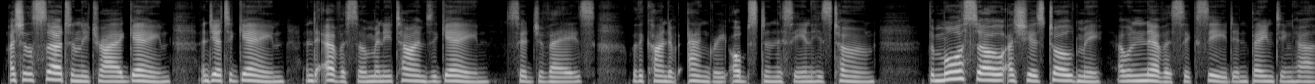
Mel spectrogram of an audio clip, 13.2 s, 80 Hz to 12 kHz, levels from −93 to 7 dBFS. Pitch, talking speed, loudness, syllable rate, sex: 205 Hz, 185 wpm, -20 LUFS, 5.0 syllables/s, female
